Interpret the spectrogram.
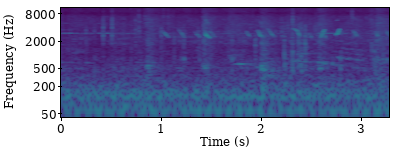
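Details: Chirping from coloured chickens with a murgi hen: brisk, thin, downward-sliding peeps repeated several times a second, with a few lower notes among them. A heavy low hum runs throughout.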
